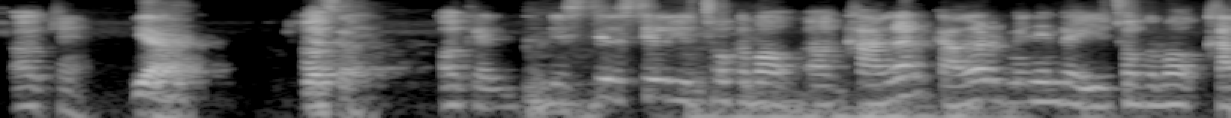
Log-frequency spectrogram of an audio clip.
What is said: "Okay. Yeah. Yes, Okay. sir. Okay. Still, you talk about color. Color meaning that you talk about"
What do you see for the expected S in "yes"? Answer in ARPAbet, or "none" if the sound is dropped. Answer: none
